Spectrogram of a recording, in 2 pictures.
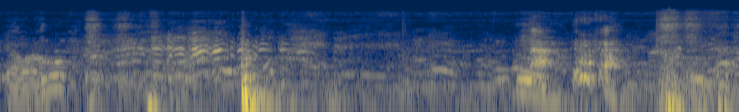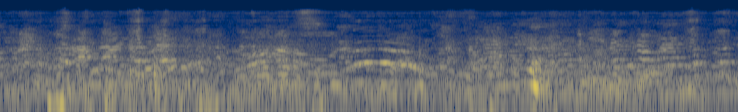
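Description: A woman sings into a microphone with a lively voice.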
